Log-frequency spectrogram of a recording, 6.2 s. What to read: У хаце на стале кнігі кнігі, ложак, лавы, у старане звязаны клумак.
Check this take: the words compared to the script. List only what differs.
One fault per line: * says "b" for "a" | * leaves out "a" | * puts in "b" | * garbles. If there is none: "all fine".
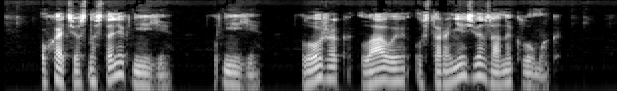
all fine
